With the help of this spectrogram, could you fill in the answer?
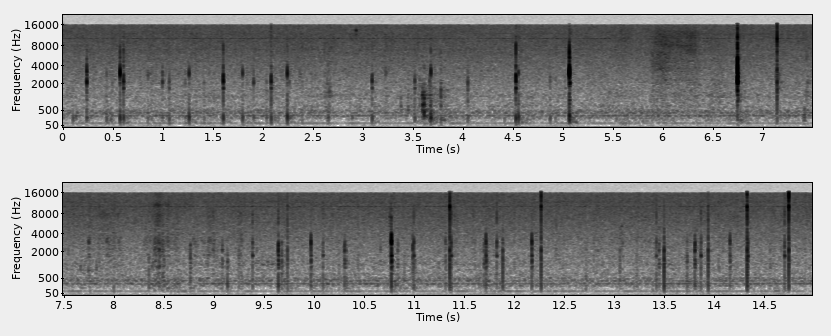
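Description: Long blue nails tap and scratch directly on both X-Y microphone capsules of a small, hollow Tascam handheld recorder, whose capsules have ridged metal grilles and red rings on a black plastic body. About thirty quiet, sharp, bright clicks with almost no ring are scattered irregularly over a steady low hiss and hum, with faint scratchy rustles between some taps.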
